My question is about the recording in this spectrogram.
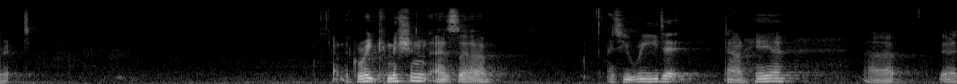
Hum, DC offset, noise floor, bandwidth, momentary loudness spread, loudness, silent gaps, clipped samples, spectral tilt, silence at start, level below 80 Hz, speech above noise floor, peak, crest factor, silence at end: none; under 0.1%; -56 dBFS; 16 kHz; 23 LU; -28 LUFS; none; under 0.1%; -5.5 dB/octave; 0 s; -58 dBFS; 29 dB; -10 dBFS; 20 dB; 0 s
